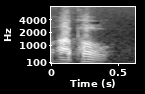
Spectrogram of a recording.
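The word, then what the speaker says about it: apo (ἀπό): The Greek word, it's a three-letter word, apo, apo is pronounced, and it means to keep away from the time or the place or any relation with the event that's being spoken of.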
